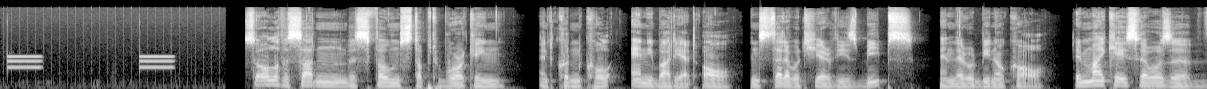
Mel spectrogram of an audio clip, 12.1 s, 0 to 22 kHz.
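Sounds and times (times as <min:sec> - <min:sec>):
phone call-failure beeps: 0:00.0 - 0:00.4, 0:01.4 - 0:01.8.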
